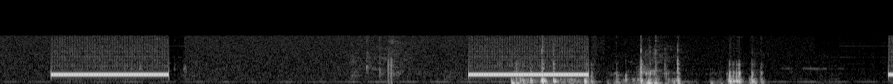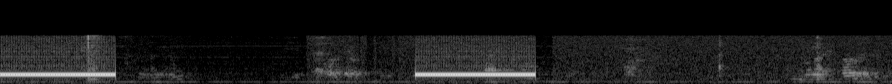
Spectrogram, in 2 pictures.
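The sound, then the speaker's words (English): A telephone ringing tone plays while a transferred call connects: four steady, mid-pitched tone bursts, each about a second and a half long, evenly spaced with quieter gaps and faint clicks between them. “Otherwise, please listen to the following options. For Brian Boyd, dial 13. Tom Brand, 31. Liz Caballero, 20. Your call is being transferred.”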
